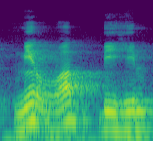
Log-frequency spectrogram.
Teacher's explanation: Begitupun ketika menghadapi huruf ro, min rabbihim berubah menjadi mir rabbihim. Nah, jadi catatannya harus tetap ditekan. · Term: idgham bila gunnah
